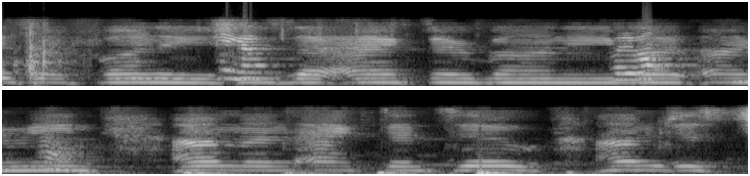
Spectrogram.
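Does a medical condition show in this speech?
Yes: brain injury.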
